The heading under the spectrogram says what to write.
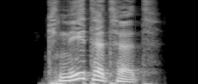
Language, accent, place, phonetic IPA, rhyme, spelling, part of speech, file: German, Germany, Berlin, [ˈkneːtətət], -eːtətət, knetetet, verb, De-knetetet.ogg
- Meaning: inflection of kneten: 1. second-person plural preterite 2. second-person plural subjunctive II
